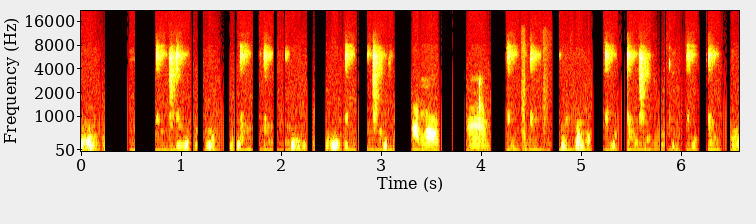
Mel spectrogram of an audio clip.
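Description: Near silence, broken by very faint, chopped fragments of a voice and small clicks coming through a video-call connection.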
